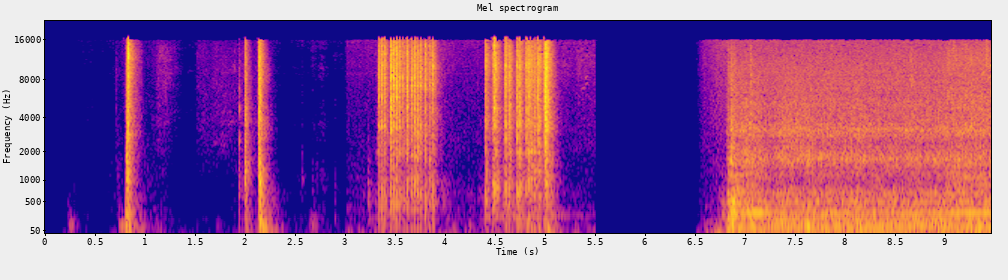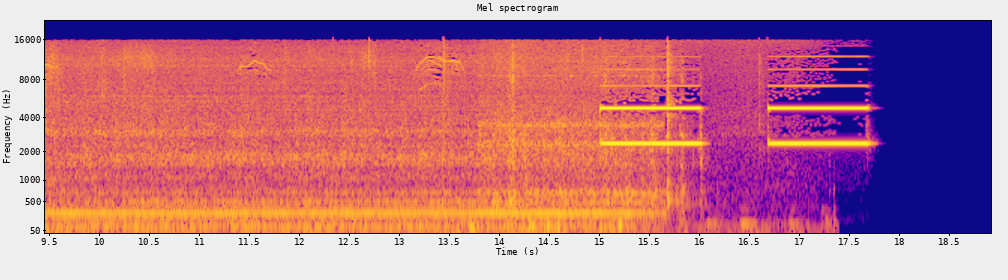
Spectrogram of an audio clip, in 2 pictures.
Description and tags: KitchenEquipment WashingMachine Mono 16bit
messing with the washing machine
